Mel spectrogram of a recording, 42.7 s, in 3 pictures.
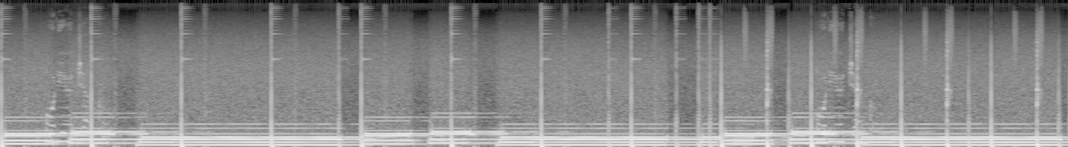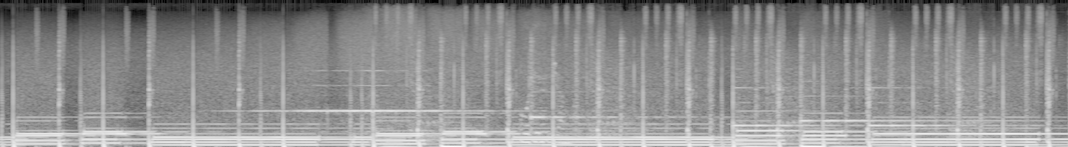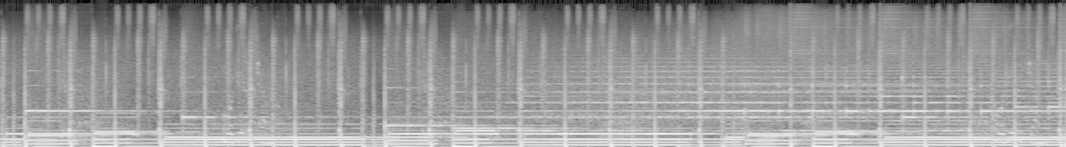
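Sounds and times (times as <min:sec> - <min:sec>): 
lo-fi chillout music: 0:00.0 - 0:42.6.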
